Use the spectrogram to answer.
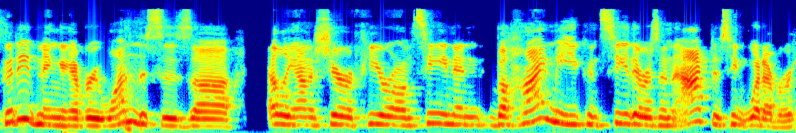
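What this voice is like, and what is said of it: Newscaster voice. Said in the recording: “break into a news voice ... lean into that voice a little bit more”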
